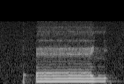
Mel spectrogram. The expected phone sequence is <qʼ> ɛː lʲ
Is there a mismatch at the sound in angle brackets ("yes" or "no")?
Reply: yes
